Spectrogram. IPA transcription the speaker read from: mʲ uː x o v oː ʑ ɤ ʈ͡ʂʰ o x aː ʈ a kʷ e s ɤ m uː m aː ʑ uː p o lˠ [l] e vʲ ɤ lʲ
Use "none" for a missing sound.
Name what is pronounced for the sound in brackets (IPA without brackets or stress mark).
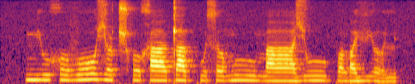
ɽ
